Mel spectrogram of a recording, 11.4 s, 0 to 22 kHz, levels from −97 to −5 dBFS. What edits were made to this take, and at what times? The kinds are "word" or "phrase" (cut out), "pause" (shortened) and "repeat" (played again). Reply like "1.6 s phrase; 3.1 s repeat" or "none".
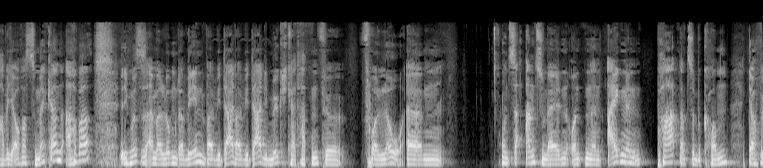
3.5 s repeat; 6.0 s word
